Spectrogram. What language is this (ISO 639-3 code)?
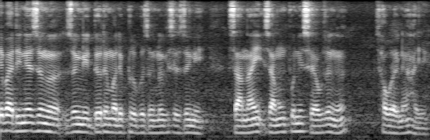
brx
